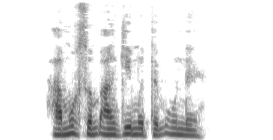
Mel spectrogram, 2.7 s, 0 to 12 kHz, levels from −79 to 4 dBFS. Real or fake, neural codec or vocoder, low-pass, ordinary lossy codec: real; none; 10.8 kHz; AAC, 48 kbps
